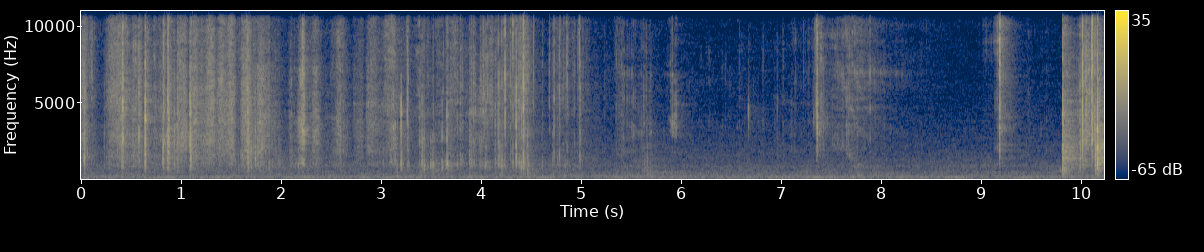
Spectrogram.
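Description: Paper envelope and sticker sheets rustling and crinkling as they are handled and folded, busiest in the first four seconds or so. Then it goes quieter with a few small taps. Near the end come a couple of short sharp rips of tape being pulled from a dispenser.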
